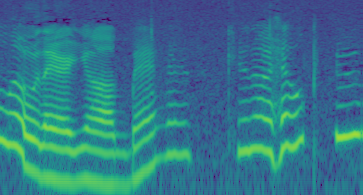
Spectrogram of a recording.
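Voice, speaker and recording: A man puts on a character voice at an extremely high pitch. He speaks very slowly, with very wide pitch swings. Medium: read story. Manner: gentle, polite.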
